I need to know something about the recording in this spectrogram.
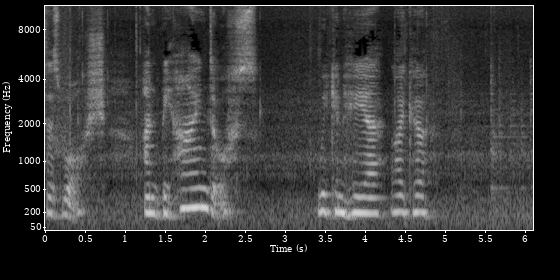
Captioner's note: quiet tapping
